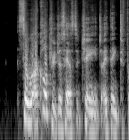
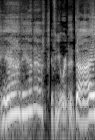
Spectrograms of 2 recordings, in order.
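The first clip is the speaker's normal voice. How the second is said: put-on much higher child voice; little granddaughter; 9 semitones higher than usual. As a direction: chirp it like an innocent seven-year-old. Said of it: "She goes".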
